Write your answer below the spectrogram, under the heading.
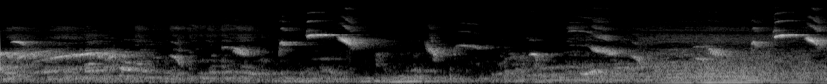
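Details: Chopi blackbirds kept by their owner singing: a busy run of varied whistled and slurred notes, some rising and some falling, tumbling quickly over a steady low hum.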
